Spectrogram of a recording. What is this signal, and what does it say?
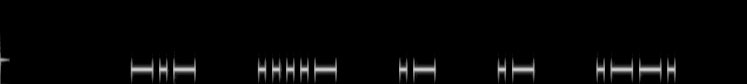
Morse code, heard as a keyed tone, about 17 wpm, spaced as for 10 wpm, 700 Hz. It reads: K4AAP
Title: USA Call Signs - 5 Characters - 3x Character Spacing - 17wpm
